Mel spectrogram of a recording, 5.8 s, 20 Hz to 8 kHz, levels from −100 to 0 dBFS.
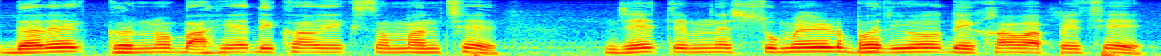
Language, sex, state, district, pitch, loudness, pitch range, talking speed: Gujarati, male, Gujarat, Valsad, 160 Hz, -14 LUFS, 155-165 Hz, 145 wpm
